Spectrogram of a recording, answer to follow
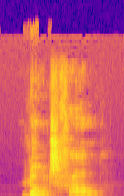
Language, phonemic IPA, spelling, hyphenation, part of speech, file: Dutch, /ˈloːn.sxaːl/, loonschaal, loon‧schaal, noun, Nl-loonschaal.ogg
- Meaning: pay grade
